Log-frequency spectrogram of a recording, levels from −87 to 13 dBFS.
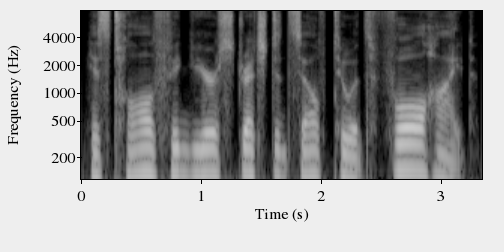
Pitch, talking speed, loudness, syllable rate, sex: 115 Hz, 160 wpm, -19 LUFS, 4.0 syllables/s, male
